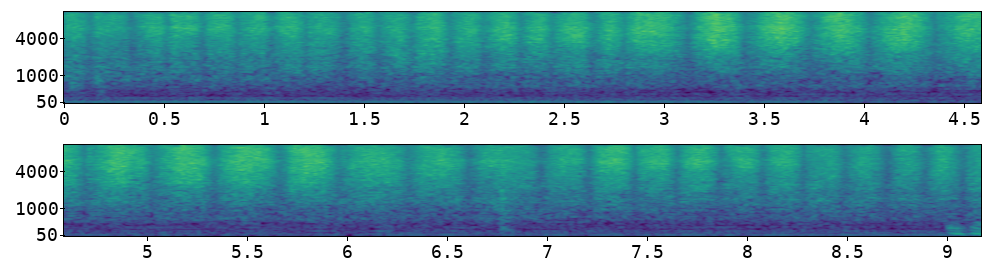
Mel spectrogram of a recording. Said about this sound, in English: you just want to sand very lightly, nothing over the top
